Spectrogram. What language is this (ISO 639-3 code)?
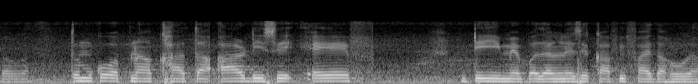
hin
